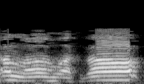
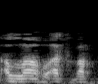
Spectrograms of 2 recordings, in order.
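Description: First: The vowel after the b is lengthened. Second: The vowel after the b is short. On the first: The word becomes a plural meaning drums. The speaker calls it wrong. "مد للألف بعد الباء تعني مجموعة أطبال" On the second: God is greater. The speaker calls it right. "لن يقول الله أكبر"

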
